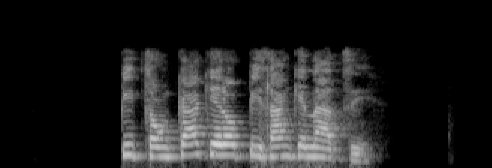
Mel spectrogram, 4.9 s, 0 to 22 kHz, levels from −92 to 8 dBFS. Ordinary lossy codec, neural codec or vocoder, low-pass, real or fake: Opus, 24 kbps; none; 7.2 kHz; real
